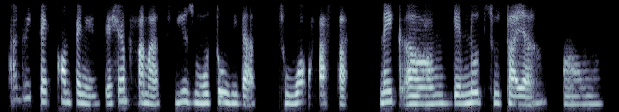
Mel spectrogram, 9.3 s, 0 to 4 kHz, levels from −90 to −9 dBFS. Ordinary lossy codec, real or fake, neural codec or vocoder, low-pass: none; fake; codec, 44.1 kHz, 2.6 kbps, DAC; 3.6 kHz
